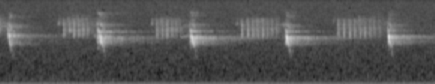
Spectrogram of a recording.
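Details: From a lesser spotted eagle nest in a spruce in Zemgale, Latvia: loud, clipped high yelps repeated about every three quarters of a second. Softer buzzy notes fill the gaps between them.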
